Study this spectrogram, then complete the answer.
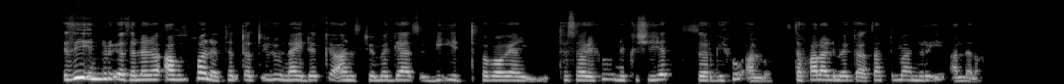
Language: Tigrinya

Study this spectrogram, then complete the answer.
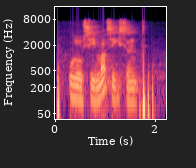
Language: Kabyle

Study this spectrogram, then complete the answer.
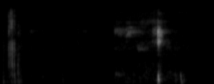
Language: Chinese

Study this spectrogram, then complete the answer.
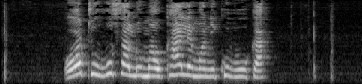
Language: Taita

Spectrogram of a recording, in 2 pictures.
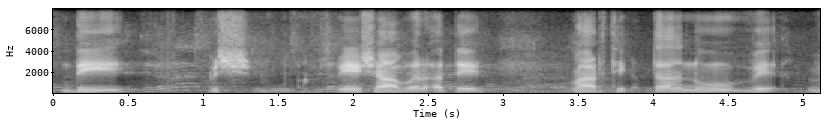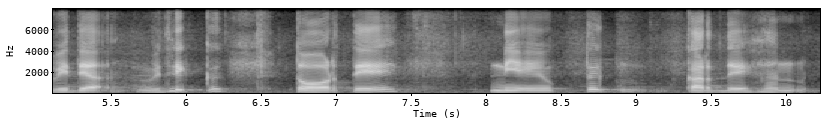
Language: Punjabi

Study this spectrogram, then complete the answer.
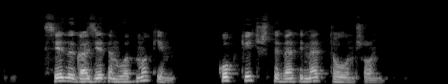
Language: Western Mari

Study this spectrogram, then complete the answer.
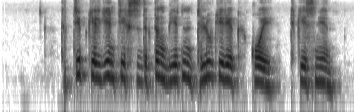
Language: Kazakh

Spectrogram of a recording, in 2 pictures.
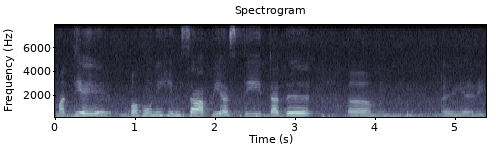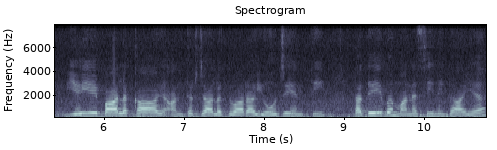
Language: Sanskrit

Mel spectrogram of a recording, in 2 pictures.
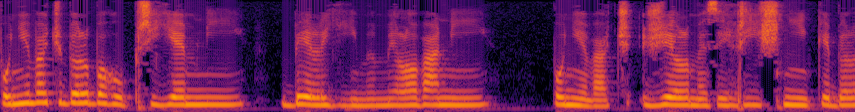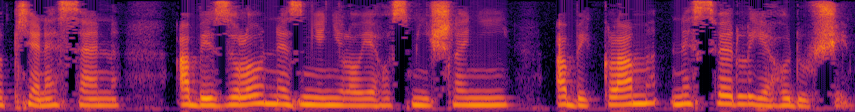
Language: Czech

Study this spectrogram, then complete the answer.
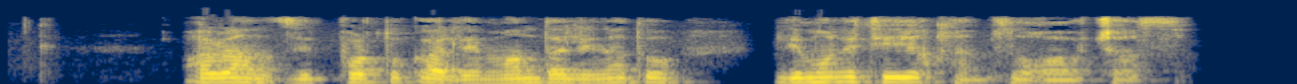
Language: Laz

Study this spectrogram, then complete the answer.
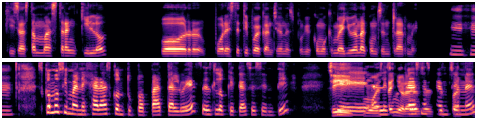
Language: Spanish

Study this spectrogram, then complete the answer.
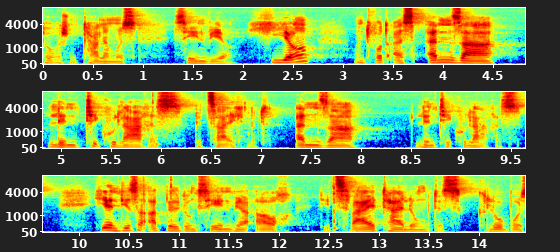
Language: German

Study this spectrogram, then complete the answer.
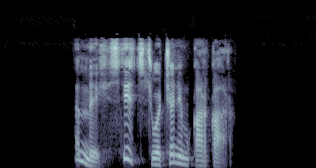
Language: Kabyle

